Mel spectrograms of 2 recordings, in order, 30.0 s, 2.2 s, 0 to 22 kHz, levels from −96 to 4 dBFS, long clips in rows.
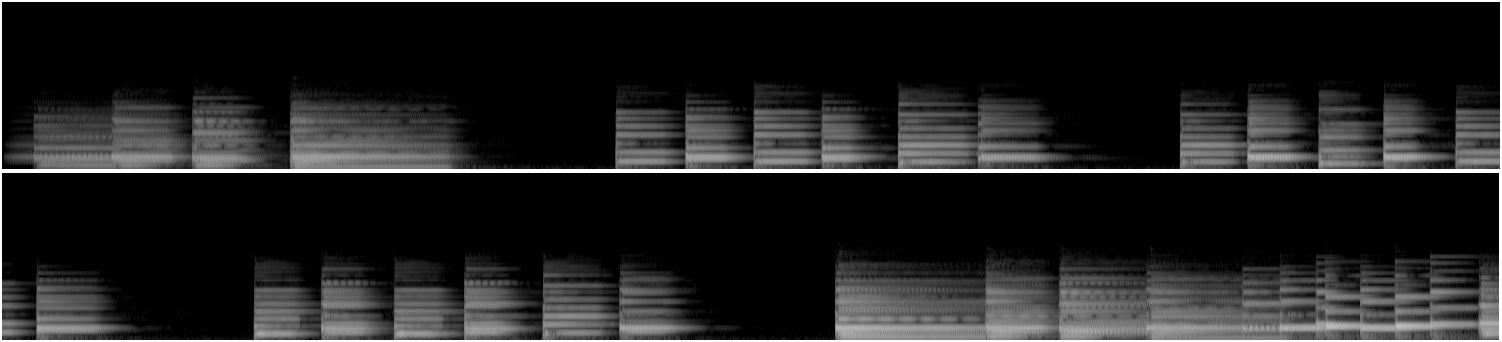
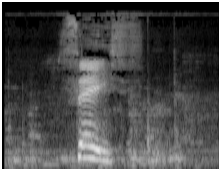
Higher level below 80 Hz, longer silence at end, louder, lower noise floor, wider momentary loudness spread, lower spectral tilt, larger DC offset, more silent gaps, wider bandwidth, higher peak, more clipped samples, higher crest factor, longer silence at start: about the same, -60 dBFS vs -60 dBFS; second, 0 s vs 0.4 s; second, -37 LUFS vs -15 LUFS; first, under -90 dBFS vs -39 dBFS; second, 16 LU vs 25 LU; first, -12 dB/octave vs -3.5 dB/octave; neither; neither; second, 3 kHz vs 17 kHz; second, -18 dBFS vs -2 dBFS; neither; about the same, 20 dB vs 18 dB; first, 0.3 s vs 0.1 s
